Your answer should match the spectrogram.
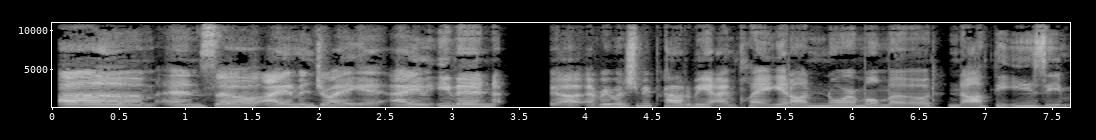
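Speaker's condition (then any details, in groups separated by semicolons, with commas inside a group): No condition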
